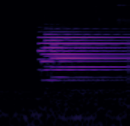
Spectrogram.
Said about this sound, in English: Oh, is that Leanne's bell?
